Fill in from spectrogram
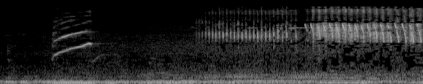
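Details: Canary (F2 YS) singing: one upward-sweeping whistled note, then a soft pause before a fast, high, rattling trill builds and grows louder toward the end, over low background hum.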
